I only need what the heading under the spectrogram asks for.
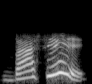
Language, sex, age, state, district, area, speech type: Nepali, female, 45-60, West Bengal, Jalpaiguri, rural, conversation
